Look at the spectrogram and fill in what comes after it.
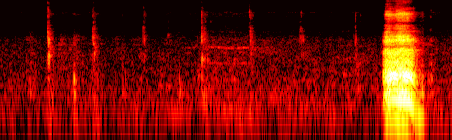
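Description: Faint wet clicks and smacks of a mouth chewing rice and curry eaten by hand. About four seconds in comes one loud, short voiced exhalation, a reaction to the heat of a fresh green chilli that he then calls very spicy.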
